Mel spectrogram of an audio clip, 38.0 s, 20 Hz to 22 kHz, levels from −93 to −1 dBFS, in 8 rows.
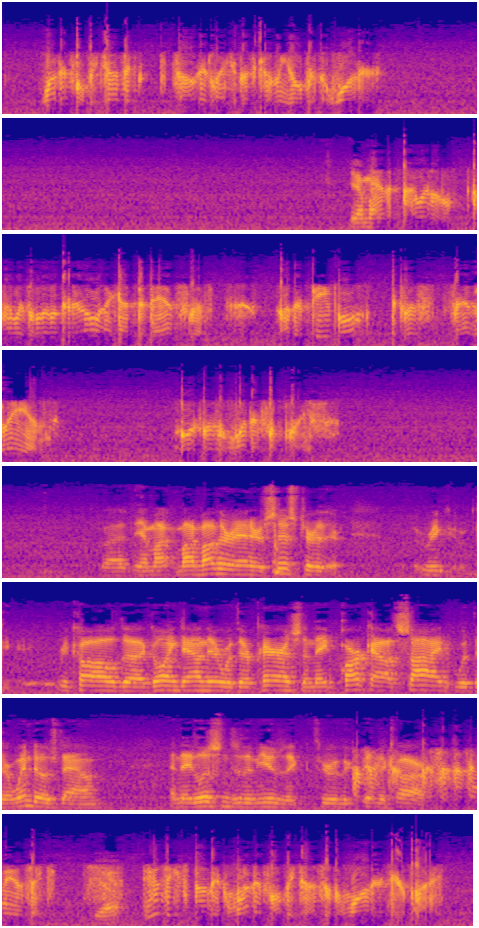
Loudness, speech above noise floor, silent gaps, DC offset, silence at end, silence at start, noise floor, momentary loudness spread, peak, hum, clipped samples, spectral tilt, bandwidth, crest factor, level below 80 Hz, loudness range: -18 LUFS; 23 dB; none; under 0.1%; 0 s; 0 s; -41 dBFS; 11 LU; 0 dBFS; none; under 0.1%; -2.5 dB/octave; 13 kHz; 20 dB; -50 dBFS; 6 LU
